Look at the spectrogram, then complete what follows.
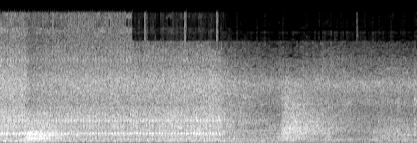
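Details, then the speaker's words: Hyundai Elantra GT with intermittent no-start, after contact enhancer applied to connector terminals: brief cranking whirr, catches cleanly and settles into a steady idle; normal start, fault not reproduced. "so far every time i set a car it always starts"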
